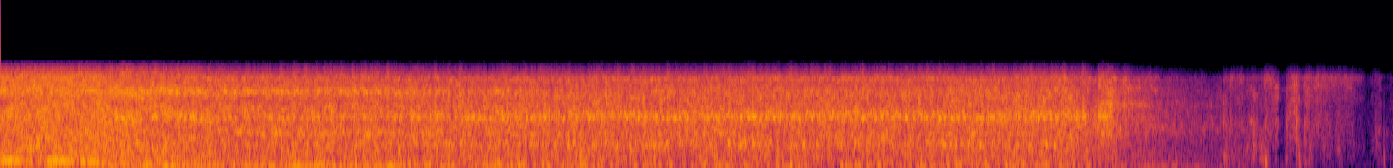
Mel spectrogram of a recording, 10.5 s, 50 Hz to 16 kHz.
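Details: 2001 Suzuki SV 650 N V-twin at idle. A steady clacking tick of about 210 a minute comes from the rear cylinder over the exhaust until shutdown; the cause is unknown.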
